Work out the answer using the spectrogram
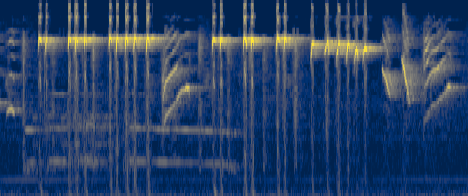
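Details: Oriental magpie-robin (konin) in full, loud song packed with isian fill-in phrases. Sharp clicking notes in quick bursts mix with long, level, thin whistles and swooping, rising-falling slurred notes near the end.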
